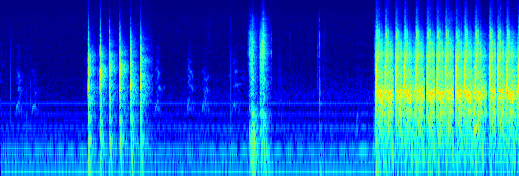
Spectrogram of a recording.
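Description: Knocking on a front door: about six quick raps a little under two seconds in. Near the end a much louder, fast run of repeated hits, about seven a second, starts and keeps going.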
